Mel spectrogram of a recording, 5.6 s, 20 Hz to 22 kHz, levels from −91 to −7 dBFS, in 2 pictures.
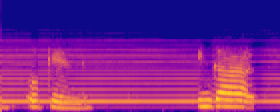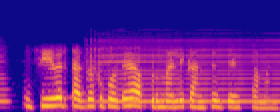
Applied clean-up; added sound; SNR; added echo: neural mask model RNNoise.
